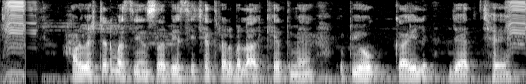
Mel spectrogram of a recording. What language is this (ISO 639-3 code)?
mai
